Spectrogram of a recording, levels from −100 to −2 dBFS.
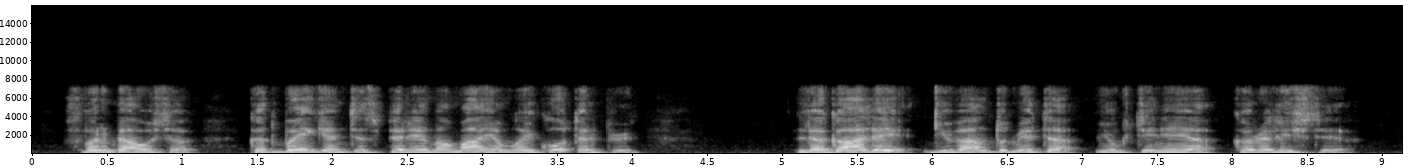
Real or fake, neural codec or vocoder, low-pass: fake; codec, 16 kHz, 4.8 kbps, FACodec; 7.2 kHz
